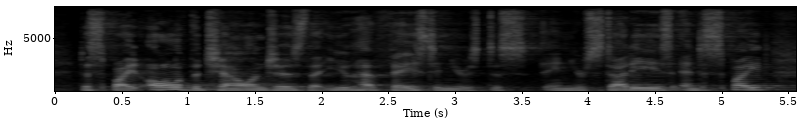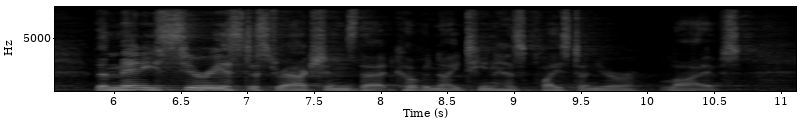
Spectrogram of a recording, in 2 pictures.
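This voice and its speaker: A man with a fairly high pitch and ordinary pitch variation speaks in an ordinary speaking voice. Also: moderate pace. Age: 60s. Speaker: convocation speaker. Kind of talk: commencement address. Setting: graduation ceremony.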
